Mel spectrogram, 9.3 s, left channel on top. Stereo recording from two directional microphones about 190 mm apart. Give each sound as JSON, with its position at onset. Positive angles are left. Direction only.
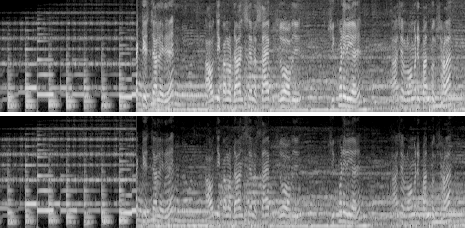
{"t": 0.5, "sound": "music", "side_deg": 0}
{"t": 2.4, "sound": "music", "side_deg": 0}
{"t": 2.6, "sound": "speech", "side_deg": 15}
